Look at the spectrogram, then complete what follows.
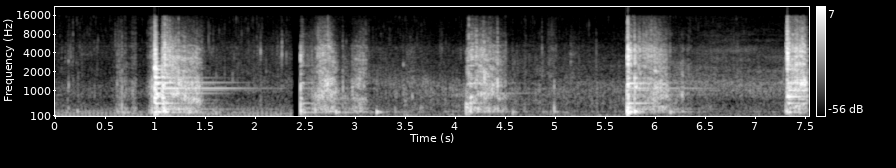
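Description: Metal spatula scraping and clanking against an aluminium wok as a thick, sauce-coated mix of meatballs and mushrooms is stirred. There are five strokes, about one every one and a half seconds, and a couple of them ring briefly off the metal.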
